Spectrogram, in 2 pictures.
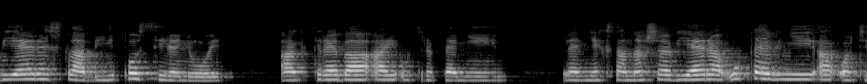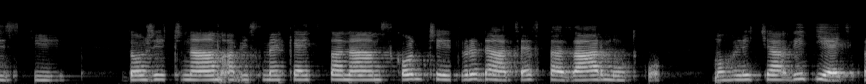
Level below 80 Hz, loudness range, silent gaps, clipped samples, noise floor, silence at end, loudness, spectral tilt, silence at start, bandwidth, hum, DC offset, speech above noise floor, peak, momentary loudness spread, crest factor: -70 dBFS; 3 LU; none; under 0.1%; -65 dBFS; 0.1 s; -21 LUFS; -6 dB/octave; 0 s; 7.4 kHz; none; under 0.1%; 44 dB; -4 dBFS; 14 LU; 18 dB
